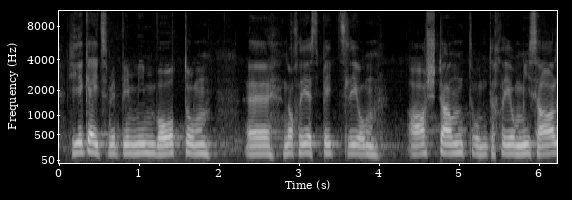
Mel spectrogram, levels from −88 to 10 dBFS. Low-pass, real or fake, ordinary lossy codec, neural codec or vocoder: none; real; none; none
